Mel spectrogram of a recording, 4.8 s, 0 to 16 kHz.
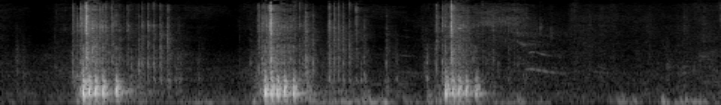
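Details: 1996 Honda CR80 two-stroke project, sat in a shed for ages, fresh 30:1 fuel, carb float was sticking, spark possibly intermittent: three kicks about a second apart turn it over but it never fires; no start.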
